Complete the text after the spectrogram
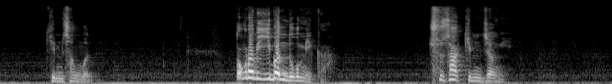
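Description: A middle-aged man speaks with animation into a close microphone, in short bursts.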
